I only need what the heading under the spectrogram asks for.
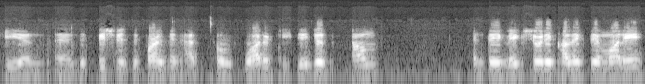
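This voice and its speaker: A man calling a radio show by phone, speaking in an earnest, halting way. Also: on the high side. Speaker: phone-in caller, tour guide and dive master. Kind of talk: unscripted complaint to a radio show. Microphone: telephone. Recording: dull lo-fi phone line on radio.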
